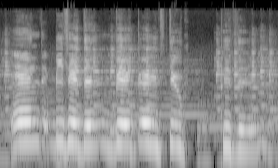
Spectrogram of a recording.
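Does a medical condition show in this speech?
Yes: cerebral palsy.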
